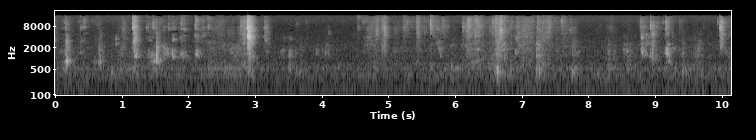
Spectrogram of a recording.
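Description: Close-miked eating sounds of a person chewing spicy chicken feet and rice cakes: irregular wet smacks and clicks of the mouth, with a sharp loud smack about three seconds in.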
